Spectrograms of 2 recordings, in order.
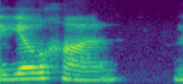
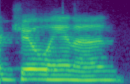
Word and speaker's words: Johanna: Everybody calls her Joanna, and makes her really mad. I don't think I've ever heard that pronounced like that. Yeah, Johanna? it has an H, Oh, wow.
